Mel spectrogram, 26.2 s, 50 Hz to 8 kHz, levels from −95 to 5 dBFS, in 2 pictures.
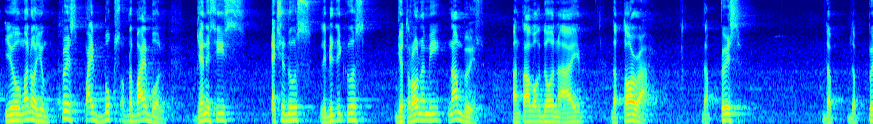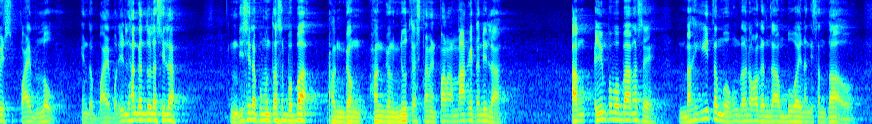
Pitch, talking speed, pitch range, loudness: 140 Hz, 140 wpm, 120-155 Hz, -34 LUFS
